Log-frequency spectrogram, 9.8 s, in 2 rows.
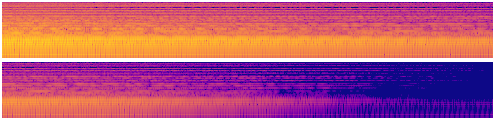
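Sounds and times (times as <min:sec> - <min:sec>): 
Axe-Fx shimmer effect: 0:00.0 - 0:06.4.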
